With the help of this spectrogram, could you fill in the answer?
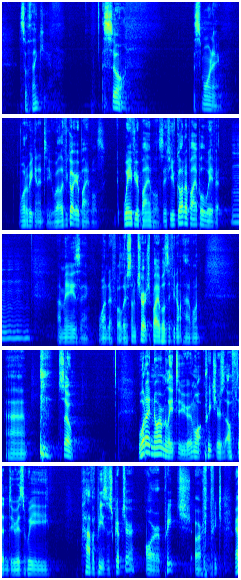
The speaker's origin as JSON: {"language": "English", "region": "Scotland", "country": "United Kingdom", "said": "as someone from a very small town in Scotland, yes, I am Scottish, even though I don't sound it"}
